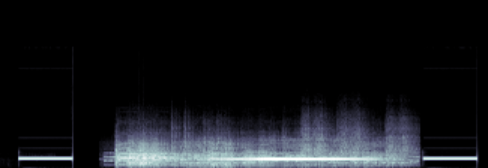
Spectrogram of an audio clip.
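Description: Two short, steady voicemail beeps, one just after the start and one near the end. Between them comes a loud, heavily distorted, noisy sound lasting about four seconds, with a steady tone running through it.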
